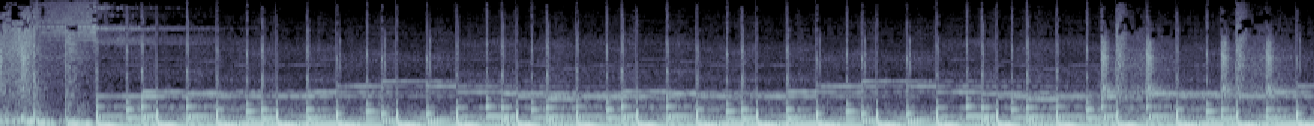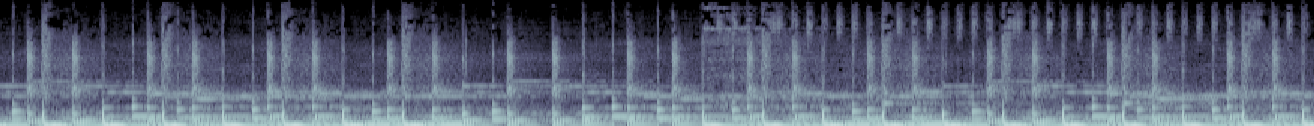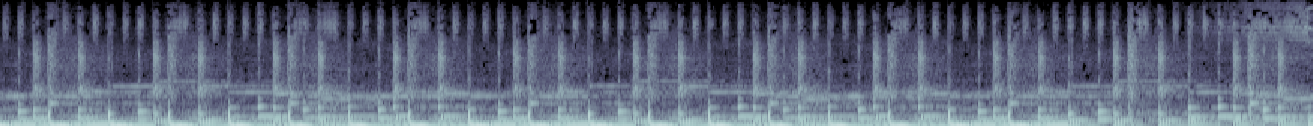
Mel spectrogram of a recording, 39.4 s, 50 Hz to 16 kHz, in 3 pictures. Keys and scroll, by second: 0.0-2.7 typing, 8.9 Return, 10.3 shift+,, 11.0 h, 11.5 r, 13.0 BackSpace, 13.9 shift+., 15.2 Delete, 15.3 Delete, 15.5 Delete, 15.7 Delete, 15.8 Delete, 19.7 Return, 20.3 shift+,, 20.5 /, 22.3 ctrl+s.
